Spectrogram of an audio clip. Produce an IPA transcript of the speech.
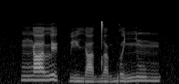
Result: ŋ a˦ l ɪ˦˨ k͡p i˨ j a˨ d a˨ ɡʷ e˦˨ ɲ ũ˦ m

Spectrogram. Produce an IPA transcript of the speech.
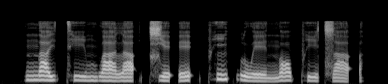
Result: n̪ a˧ j t̪ʰ i˨˩ m w a˨˩ l a˨ ʔ t͡ɕ e˨ ʔ e˦ ʔ pʰ ĩ˦ k̚ l w e˨˩ n̪ ɔ˧ pʰ i˨˩ t͡s a˨ ʔ

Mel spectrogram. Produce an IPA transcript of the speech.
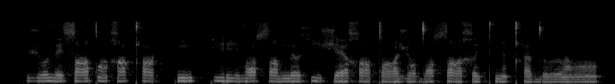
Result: ʒ ʊ ð e s ɑ tˤ ĩ χ ɑ qʰ ɑ kː ĩ kː i ɾ i ð ɔ sˤ ɛ n ə x i ʃ ɛ χ ɔ tˤ ɑ ʒ ɔ d̪ ɔ sˤ ɛ χ i t̪ʰ ĩ qʰ ɛ d̪ ʊ lː ɑ̃

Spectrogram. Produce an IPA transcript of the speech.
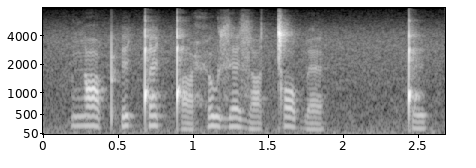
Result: ŋ ɑ˦˨ pʼ ɪ˦˨ ǃ ɛ˦˨ ǃ ɑ˩ ħ u˦˨ z ɛ˦˨ z ɑ˩ ǀ ɔ˦˨ b æ˩ | ǃ ɪ˩

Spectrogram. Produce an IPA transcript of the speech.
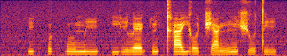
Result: i˦ k͡p ʊ˦ k͡p u˦ m i˦ | j i˨ l ɛ˦ k ĩ˦ kʰ a˦ j o˨ t͡ʃ a˨ ŋ ĩ˦ ʃ u˨ t i˦

